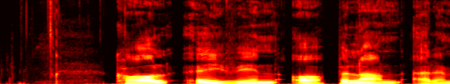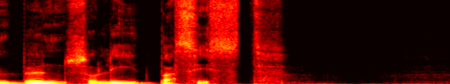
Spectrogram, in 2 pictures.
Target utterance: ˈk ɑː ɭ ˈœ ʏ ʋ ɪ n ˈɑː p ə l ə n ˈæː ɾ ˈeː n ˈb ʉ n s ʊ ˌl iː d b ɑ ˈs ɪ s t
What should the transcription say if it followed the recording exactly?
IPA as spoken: ˈk ɑː ɭ ˈœ ʏ ʋ ɪ n ˈɑː p ə l ɑ n ˈæː ɾ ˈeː n ˈb ʉ n s ʊ ˌl iː d b ɑ ˈs ɪ s t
